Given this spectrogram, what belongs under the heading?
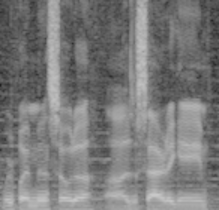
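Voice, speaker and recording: A man's voice: on the low side, monotone, rapid-fire, a little mellow, faint music behind. A young man from Turkey giving casual interview answers as a college athlete. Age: young adult.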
